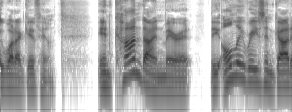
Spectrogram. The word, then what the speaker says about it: condign: The third one is called condign merit, and it's spelled C-O-N-D-I-G-N. Okay, condign merit.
